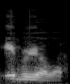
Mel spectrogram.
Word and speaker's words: Gabriola: People pronounce it both ways, so I don't Gabriola. Know if there's a right way or a wrong way. I say Gabriola.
